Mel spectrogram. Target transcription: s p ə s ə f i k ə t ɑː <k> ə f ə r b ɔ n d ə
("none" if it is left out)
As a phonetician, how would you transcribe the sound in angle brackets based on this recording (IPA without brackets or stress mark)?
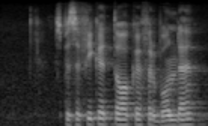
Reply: k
